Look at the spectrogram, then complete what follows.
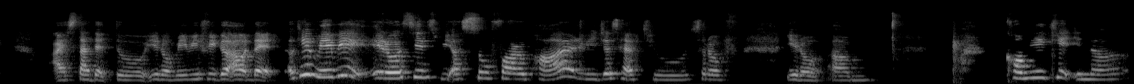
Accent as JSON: {"language": "English", "country": "Singapore", "said": "I'm the Singaporean cousin"}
